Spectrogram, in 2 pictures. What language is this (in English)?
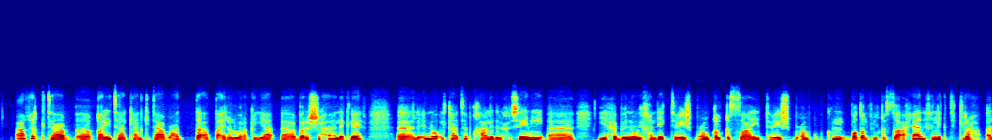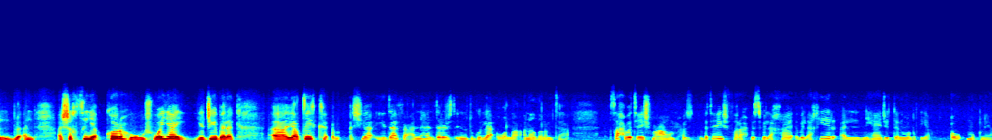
Omani Arabic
